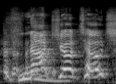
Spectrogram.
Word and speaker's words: Natchitoches: How would you pronounce that? Natchitoches? Nacho Tochis.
